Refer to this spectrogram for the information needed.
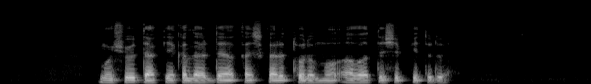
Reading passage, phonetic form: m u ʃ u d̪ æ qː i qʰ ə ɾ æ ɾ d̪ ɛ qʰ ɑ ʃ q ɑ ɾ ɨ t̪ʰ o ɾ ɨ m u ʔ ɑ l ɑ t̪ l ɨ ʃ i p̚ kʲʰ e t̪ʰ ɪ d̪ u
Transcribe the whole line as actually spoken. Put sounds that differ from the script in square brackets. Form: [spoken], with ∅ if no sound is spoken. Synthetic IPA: m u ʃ u d̪ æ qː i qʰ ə [l] æ ɾ d̪ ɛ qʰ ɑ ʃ q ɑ ɾ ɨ t̪ʰ o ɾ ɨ m u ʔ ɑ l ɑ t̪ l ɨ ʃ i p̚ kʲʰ e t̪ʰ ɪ d̪ u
